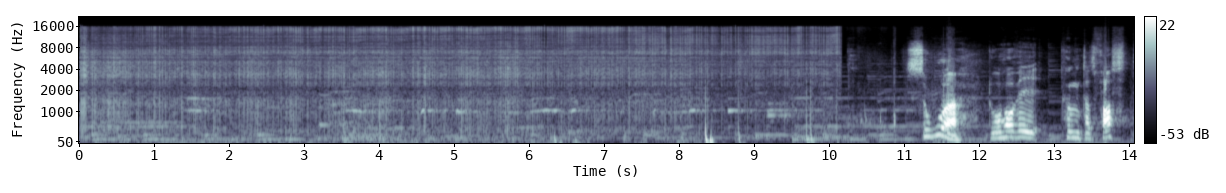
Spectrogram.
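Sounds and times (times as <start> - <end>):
welding arc crackling hiss: 0.0 - 10.2.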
